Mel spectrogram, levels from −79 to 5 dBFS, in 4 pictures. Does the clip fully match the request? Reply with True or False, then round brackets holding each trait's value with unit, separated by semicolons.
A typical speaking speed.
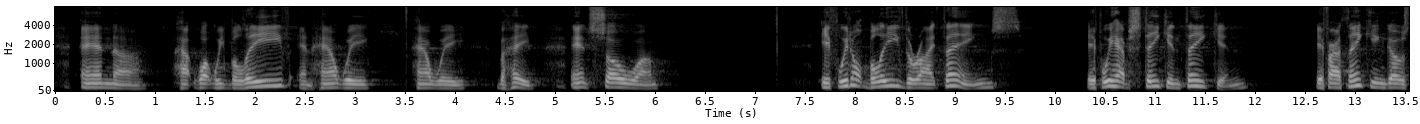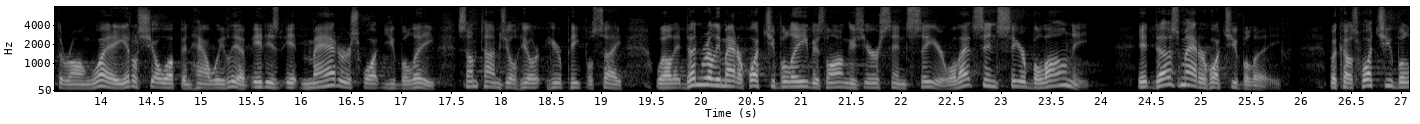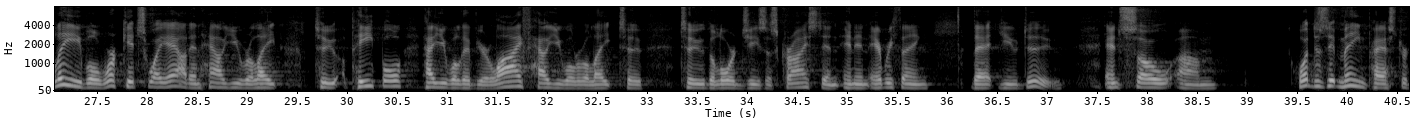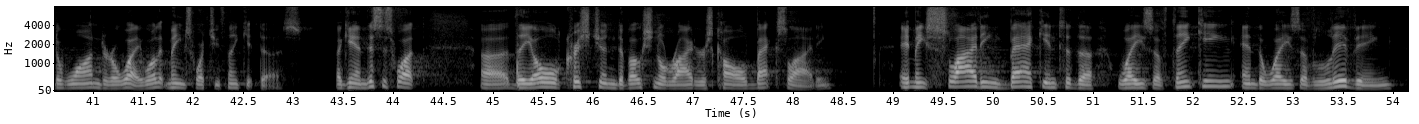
True (175 wpm)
